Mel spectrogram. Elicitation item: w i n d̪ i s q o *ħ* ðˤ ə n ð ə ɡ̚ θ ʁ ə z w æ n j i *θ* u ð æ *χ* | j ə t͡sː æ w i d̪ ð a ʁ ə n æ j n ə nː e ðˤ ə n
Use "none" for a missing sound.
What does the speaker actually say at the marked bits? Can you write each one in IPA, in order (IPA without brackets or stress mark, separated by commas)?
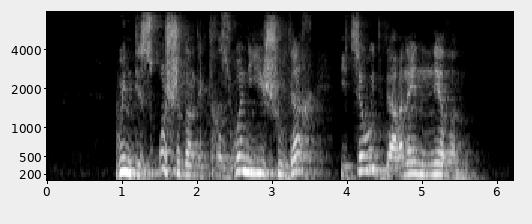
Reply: ʃ, ʃ, χ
